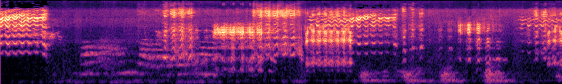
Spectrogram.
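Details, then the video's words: Goats bleating in varied, overlapping high cries, some trembling and some steady, with softer lower grunting sounds underneath toward the end. "Goats are enjoying the life | Sound"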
